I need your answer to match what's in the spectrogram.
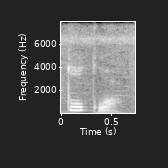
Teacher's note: Maka terdapatnya pengguguran labiliasi AU ataupun AU lalu digantikan kepada huruf vokal O. Di dalam tokwa juga terdapatnya pengguguran huruf konsonan H lalu digantikan kepada huruf konsonan K.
